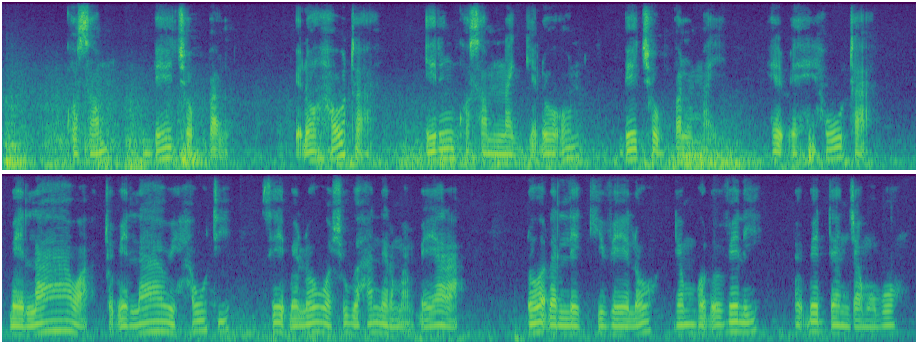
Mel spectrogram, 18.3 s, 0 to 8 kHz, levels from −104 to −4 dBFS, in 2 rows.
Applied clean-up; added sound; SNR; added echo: none; Thunder; 7 dB; none.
